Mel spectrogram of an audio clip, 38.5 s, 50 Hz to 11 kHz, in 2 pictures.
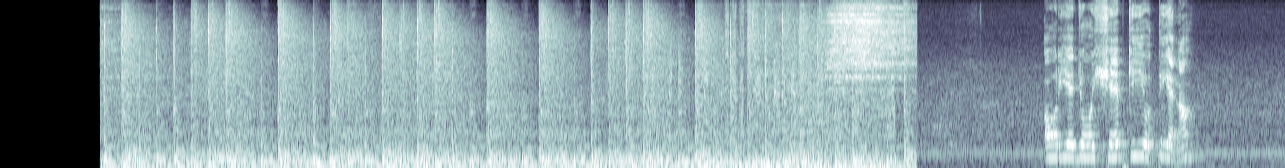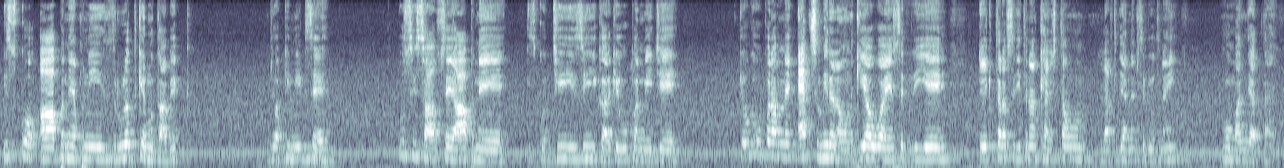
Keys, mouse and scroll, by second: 3.1 click, 4.0 click, 4.6 click, 5.0 click, 5.7 click, 6.1 click, 6.7 click, 8.3 click, 10.7 scroll down 1, 11.1 click, 12.8 scroll down 1, 12.9 shift+click, 13.0 scroll up 1, 13.0 shift+click, 13.2 scroll down 1, 13.3 alt+shift+scroll up 2, 14.3 click, 15.0 Tab, 15.1 scroll up 1, 15.3 click, 16.5 click, 17.2 click, 18.0 click, 18.6 click, 18.9 click, 19.2-19.8 scroll up 1, 19.8 scroll down 1, 20.0 click, 20.8 click, 21.9 click, 22.3 click, 22.7 click, 22.8 scroll down 2, 23.3 click, 24.0 click, 24.2 Tab, 28.1 click, 28.5 right click, 28.6 click, 30.4 Tab, 35.7 click, 36.1 click, 37.1 right click, 38.3 click.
